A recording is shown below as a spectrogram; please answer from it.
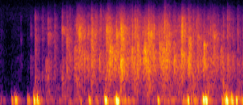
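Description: Audience applauding with scattered hand claps. It starts about a second in and continues steadily.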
